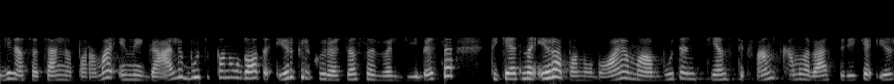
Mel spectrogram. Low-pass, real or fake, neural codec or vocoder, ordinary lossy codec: 3.6 kHz; real; none; Opus, 16 kbps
